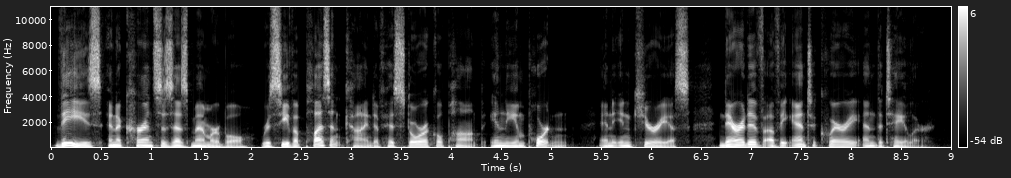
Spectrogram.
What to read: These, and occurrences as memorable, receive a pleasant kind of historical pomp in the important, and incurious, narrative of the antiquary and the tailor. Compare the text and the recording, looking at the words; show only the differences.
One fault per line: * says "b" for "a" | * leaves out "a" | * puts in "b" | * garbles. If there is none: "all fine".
all fine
